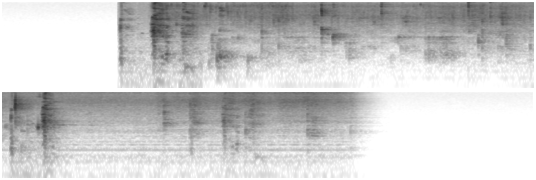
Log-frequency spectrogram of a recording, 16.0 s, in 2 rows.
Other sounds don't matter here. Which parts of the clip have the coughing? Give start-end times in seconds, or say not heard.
1.8-3.0, 8.1-8.8, 10.8-12.1.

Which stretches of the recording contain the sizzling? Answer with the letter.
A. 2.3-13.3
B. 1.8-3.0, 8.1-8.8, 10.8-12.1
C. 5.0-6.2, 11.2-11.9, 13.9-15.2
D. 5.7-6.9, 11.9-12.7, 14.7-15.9
A.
